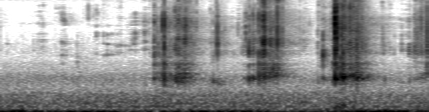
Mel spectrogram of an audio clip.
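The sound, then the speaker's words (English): Crisp crunching of plain, pale tan oat cereal rings resembling Cheerios being chewed, several bright bursts in an uneven rhythm with no talking. “And I have already tried them, but I'll give you that crunch sound.”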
